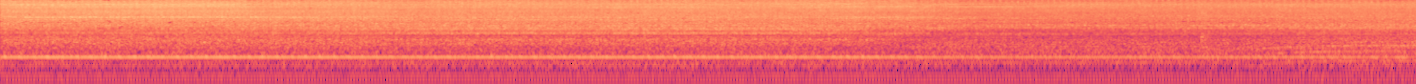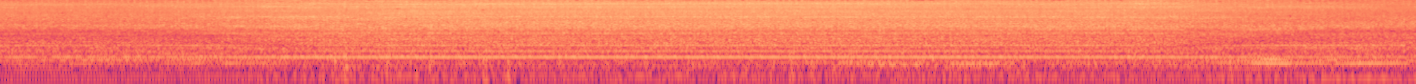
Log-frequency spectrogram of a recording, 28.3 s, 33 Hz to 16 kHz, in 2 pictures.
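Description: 1995 Toyota Corolla engine idling with its electric radiator cooling fan running: a steady hum over a continuous whoosh of air. It dips a little in loudness for a few seconds near the middle, then comes back up.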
